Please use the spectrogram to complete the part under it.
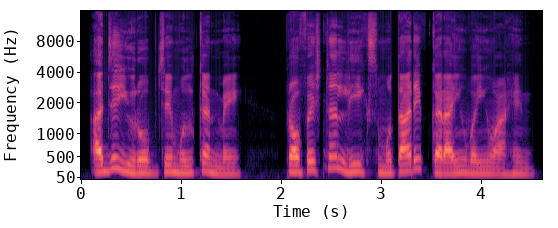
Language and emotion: Sindhi, neutral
